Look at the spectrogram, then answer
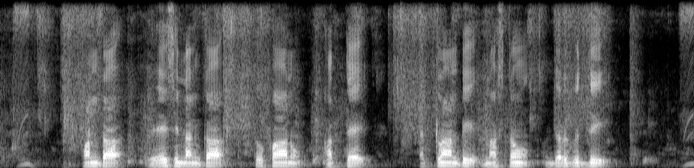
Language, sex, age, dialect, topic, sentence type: Telugu, male, 46-50, Telangana, agriculture, question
